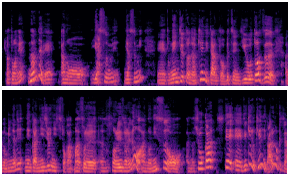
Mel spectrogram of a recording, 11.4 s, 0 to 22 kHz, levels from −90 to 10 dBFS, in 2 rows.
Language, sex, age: Japanese, female, 50-69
